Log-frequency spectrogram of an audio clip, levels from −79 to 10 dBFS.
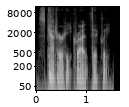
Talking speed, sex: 145 wpm, male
